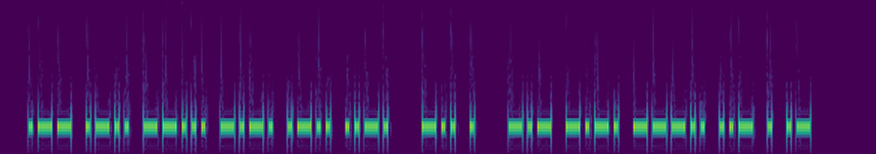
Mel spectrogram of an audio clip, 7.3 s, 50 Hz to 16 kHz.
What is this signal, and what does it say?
Morse code, heard as a keyed tone, about 30 wpm, 700 Hz. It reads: WL7CLF DE KC8UEA
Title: USA Callsign DE Callsign - 6 Characters - 30wpm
